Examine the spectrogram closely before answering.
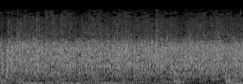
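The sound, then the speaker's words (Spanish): About 400 police officers and administrative staff at the Mossos headquarters in Sabadell applaud José Luis Trapero's arrival, a dense, steady wash of clapping that continues evenly throughout. “400 personas de la sede central de la Policía Autonómica, entre policías, que había muchos, y personal administrativo, en la sede de los Mossos, en Sabadell, aplaudiendo la llegada como un héroe de José Luis Trapero.”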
